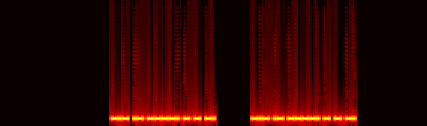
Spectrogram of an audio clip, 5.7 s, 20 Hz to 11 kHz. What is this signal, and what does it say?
Morse code, heard as a keyed tone, about 52 wpm, 700 Hz. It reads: KA9TTN KA9TTN
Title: USA Call Signs - 6 Characters - Repeated 2x - 50wpm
